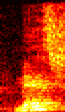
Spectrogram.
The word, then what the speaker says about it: 滅私: ますが、メッシと読みます。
